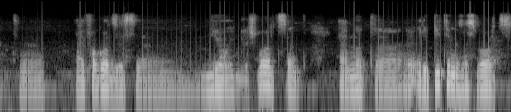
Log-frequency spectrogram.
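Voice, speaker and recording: A man at a fairly slow pace, with long, frequent pauses and fairly even intonation, music in the background. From Kyrgyzstan. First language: Kyrgyz and Russian. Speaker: language student. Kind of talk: online class discussion. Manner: halting, many hesitations.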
